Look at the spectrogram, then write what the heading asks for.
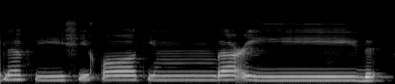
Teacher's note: وقف میں دال کی جو زیر کی تنوین ہے وہ ساکن میں بدل جائے گی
